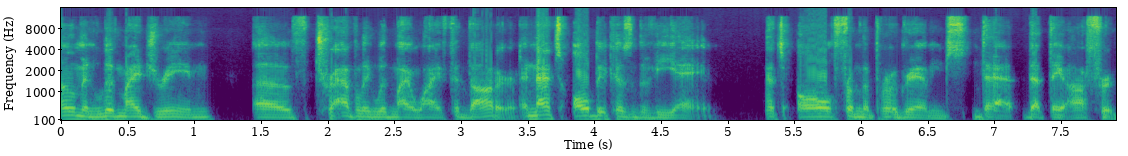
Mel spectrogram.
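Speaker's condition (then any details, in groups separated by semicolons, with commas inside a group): No condition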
